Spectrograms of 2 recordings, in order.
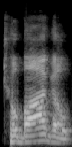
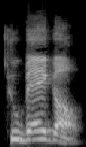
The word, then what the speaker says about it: Tobago: And I'm going to mispronounce it on purpose. Tobago. And then it says pronounced tubego.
